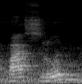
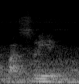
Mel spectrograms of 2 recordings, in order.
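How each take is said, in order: First: The word ends with the sound -un. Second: The word ends with the sound -in. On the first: This is a chapter. "bisa dibaca faslun" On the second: Look at this chapter. "bisa dibaca faslin"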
